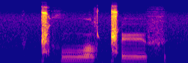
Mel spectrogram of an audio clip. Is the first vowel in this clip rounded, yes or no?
yes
